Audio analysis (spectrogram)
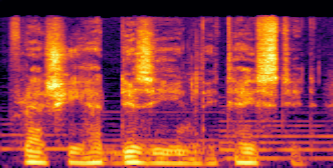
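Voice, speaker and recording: A solemn storyteller in a literary radio drama, with a deep voice and a slow, measured delivery. Music plays clearly behind him. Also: male voice, fairly even intonation. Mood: solemn, hushed. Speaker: narrator.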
